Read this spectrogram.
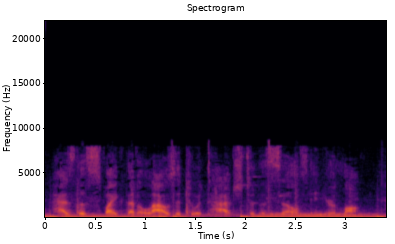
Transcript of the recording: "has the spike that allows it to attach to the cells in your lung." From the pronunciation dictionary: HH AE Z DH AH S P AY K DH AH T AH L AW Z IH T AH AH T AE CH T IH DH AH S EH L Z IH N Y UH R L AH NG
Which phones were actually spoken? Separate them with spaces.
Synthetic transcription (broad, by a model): HH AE Z DH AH S P AY K DH AH T AH L AW Z IH T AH AH T AE CH T IH DH AH S EH L Z IH N Y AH R L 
